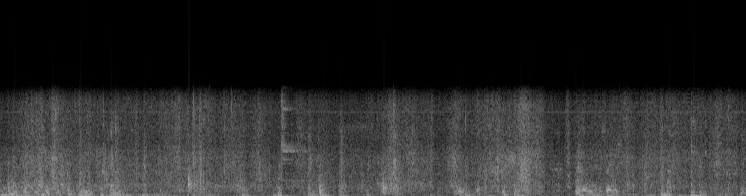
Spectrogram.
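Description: A cable car cabin rumbles and rattles as it rolls slowly along its cable.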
